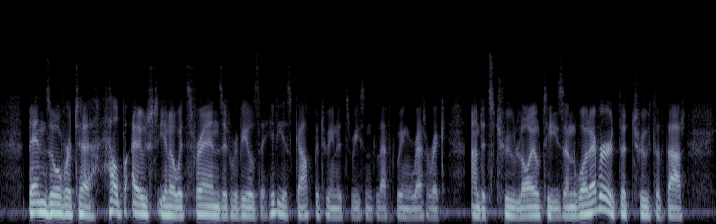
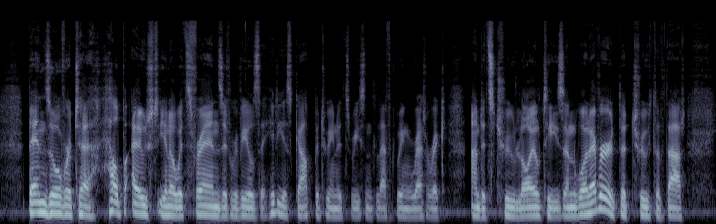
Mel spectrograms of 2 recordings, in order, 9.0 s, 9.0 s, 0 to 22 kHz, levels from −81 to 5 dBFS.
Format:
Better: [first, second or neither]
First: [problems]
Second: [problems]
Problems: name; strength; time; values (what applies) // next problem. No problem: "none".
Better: second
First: muffled; very; fading above 2 kHz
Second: none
